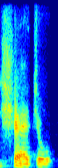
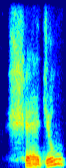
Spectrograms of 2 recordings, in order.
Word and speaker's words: schedule: que pode ser também schedule. Então, é interessante. Esse verbo tem duas leituras, né, duas pronúncias. Schedule, ou se não, schedule.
